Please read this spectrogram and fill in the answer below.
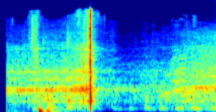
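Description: A single sharp crack about a second in, the cricket bat striking the ball for a sliced shot, over crowd noise that dips and then swells again near the end.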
